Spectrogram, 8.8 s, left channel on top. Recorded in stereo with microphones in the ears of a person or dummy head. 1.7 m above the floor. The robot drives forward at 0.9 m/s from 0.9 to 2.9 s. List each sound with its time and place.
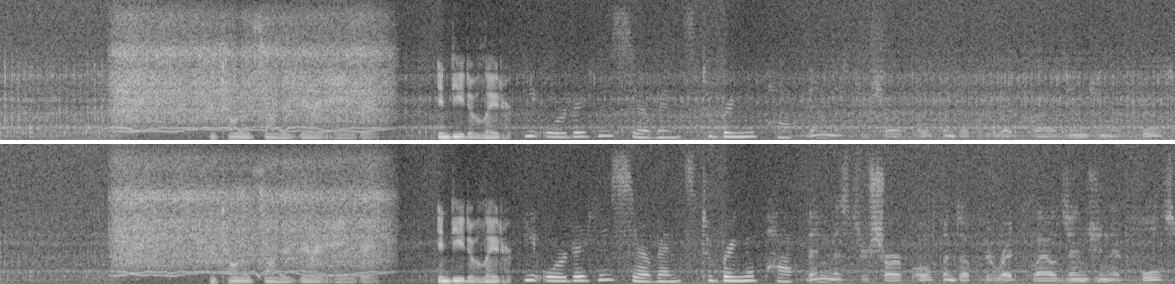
1.6 s a man speaking: 10° right (ahead or behind)
3.9 s a woman speaking: 35° right (ahead or behind)
6.0 s a man speaking: 60° right (ahead or behind)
